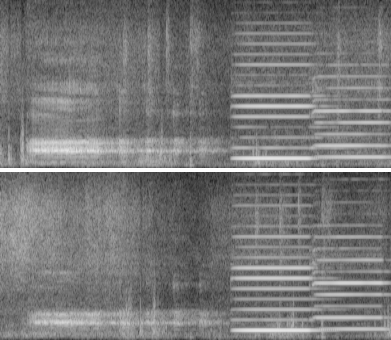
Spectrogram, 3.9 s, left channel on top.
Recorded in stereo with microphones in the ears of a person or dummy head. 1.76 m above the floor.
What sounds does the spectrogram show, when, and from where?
0.3 s laughter: 65° left (ahead or behind), 0.9 m; by 2.2 s 15° left (ahead or behind), 1.7 m
2.3 s a violin: 10° right (ahead or behind), 1.2 m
